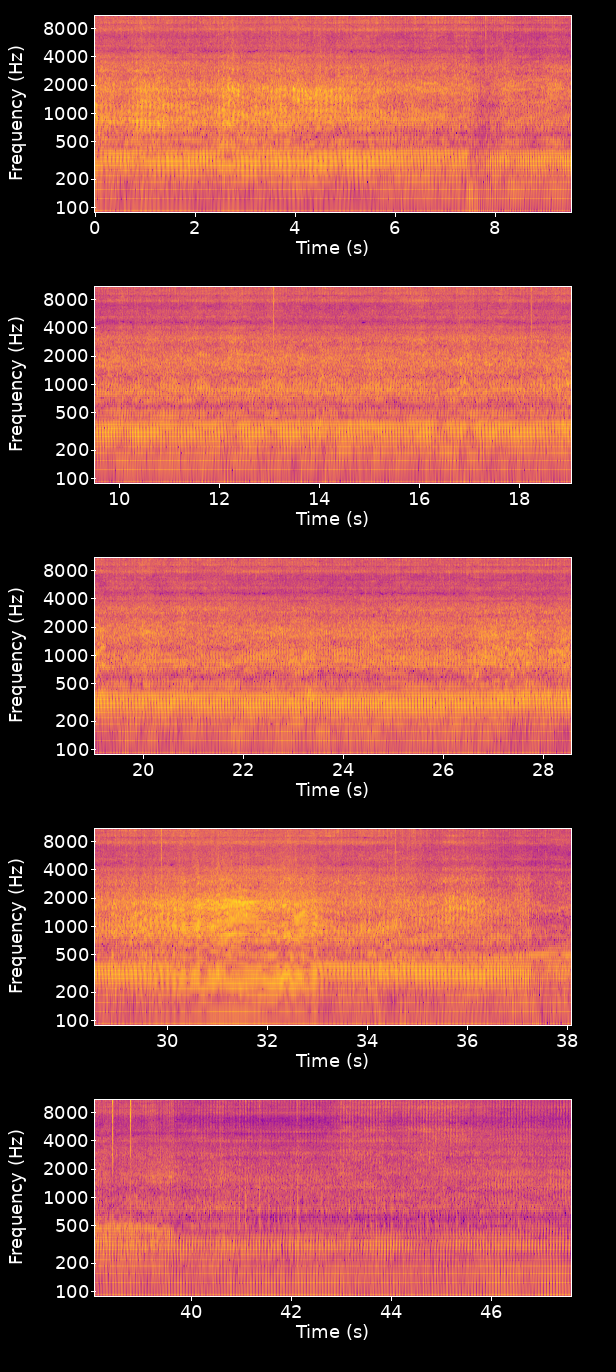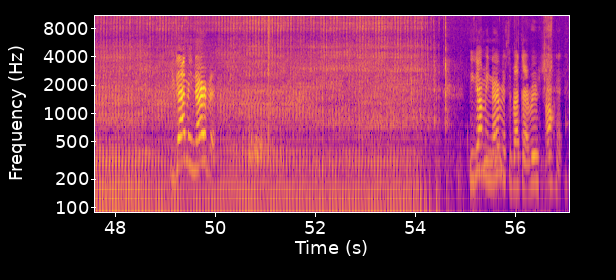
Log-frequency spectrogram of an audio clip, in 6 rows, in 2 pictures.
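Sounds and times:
atv engine running: 0.0 - 57.0.

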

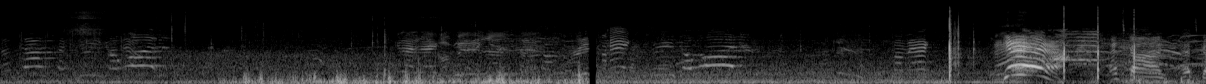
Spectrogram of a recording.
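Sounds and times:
bat cracking against ball: 9.5 - 9.8.

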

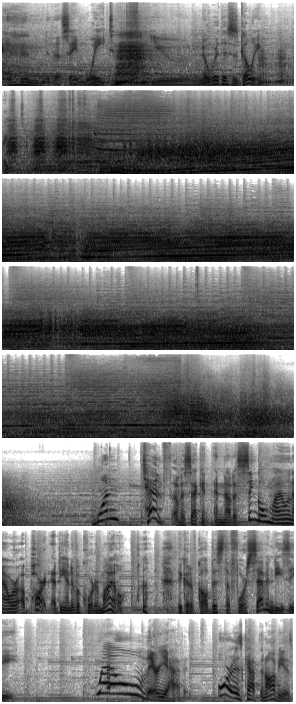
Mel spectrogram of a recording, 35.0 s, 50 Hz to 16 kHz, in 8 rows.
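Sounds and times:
sports car engines accelerating: 1.5 - 3.0, 3.8 - 22.5.

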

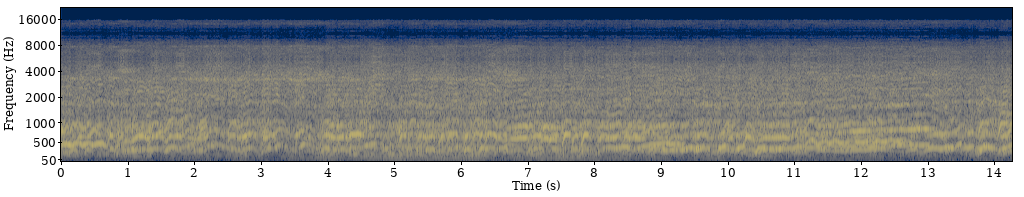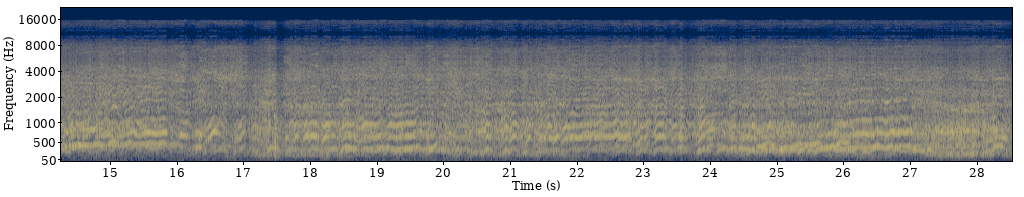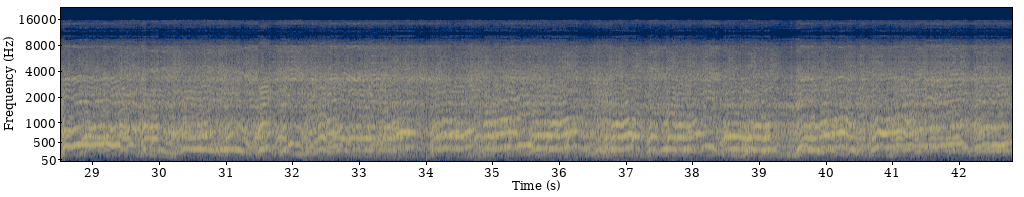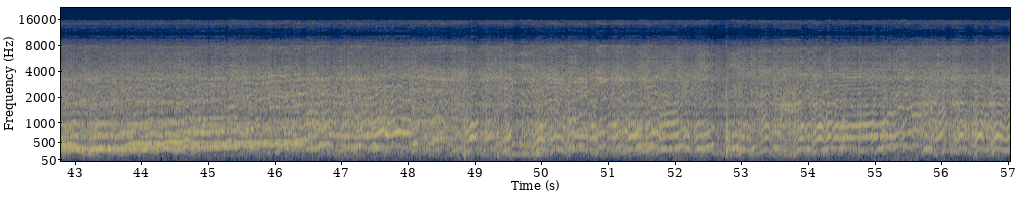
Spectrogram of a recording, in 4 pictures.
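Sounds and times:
small engines of model cars racing: 0.0 - 57.0.

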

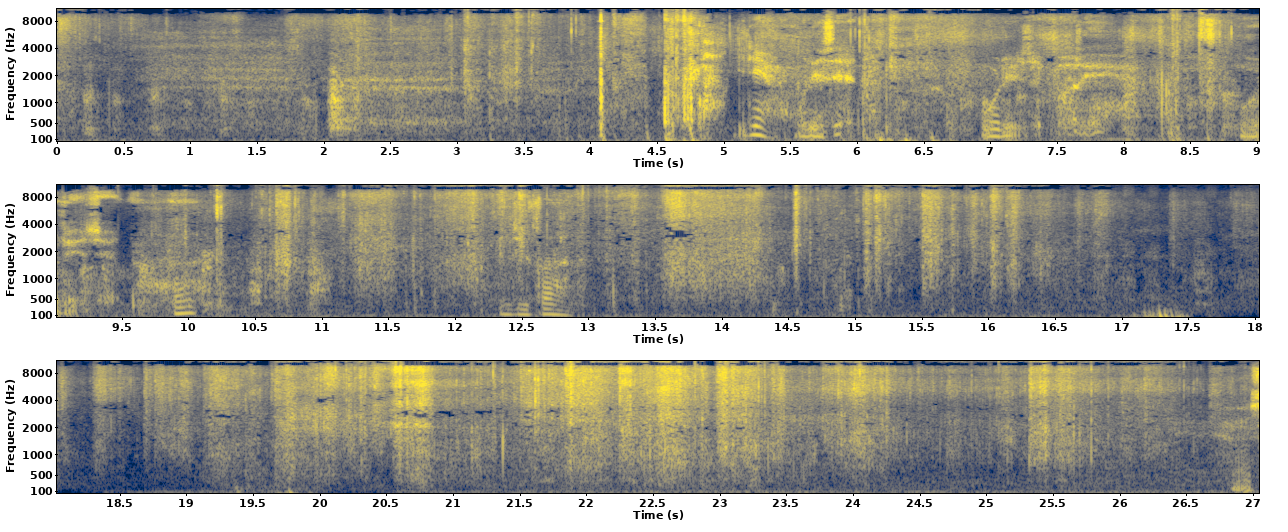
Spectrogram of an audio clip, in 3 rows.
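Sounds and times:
tarp and leaves rustling: 10.5 - 16.9, 18.0 - 27.0.

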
